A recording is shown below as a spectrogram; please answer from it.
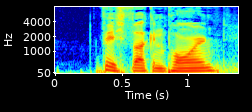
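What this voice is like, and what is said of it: Put-on Canadian accent. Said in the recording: “Say it in an accent. ... You hit Canadian there.”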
